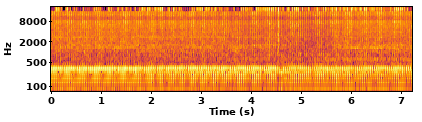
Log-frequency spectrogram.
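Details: Late-1960s or early-1970s Bolens tractor, single-cylinder, pulled from barn after sitting many years, ignition bypassed: steady single-cylinder putter, firm even hum, no knocking; running normally.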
